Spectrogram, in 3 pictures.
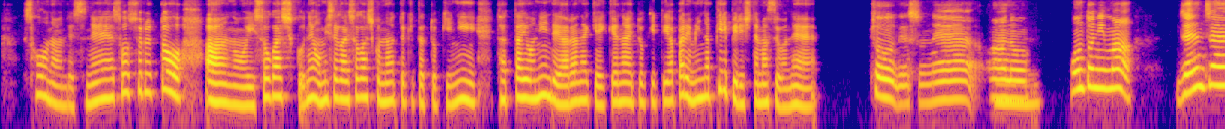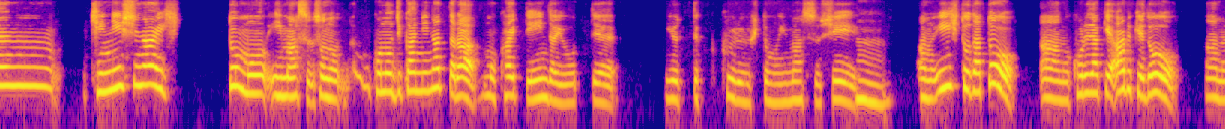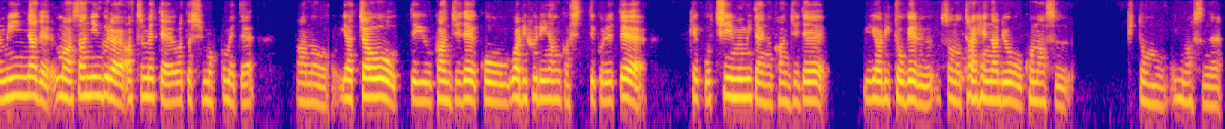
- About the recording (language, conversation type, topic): Japanese, advice, グループで自分の居場所を見つけるにはどうすればいいですか？
- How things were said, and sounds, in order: none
